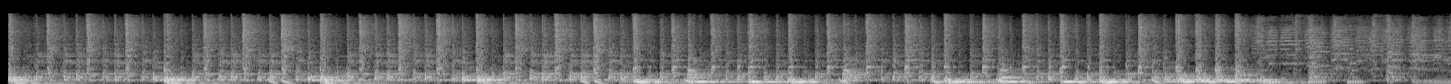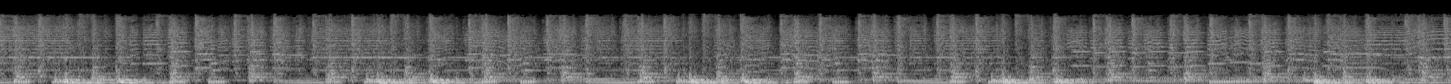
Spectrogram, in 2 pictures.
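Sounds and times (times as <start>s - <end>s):
Tamil tone: 0.1s - 29.0s.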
